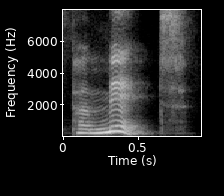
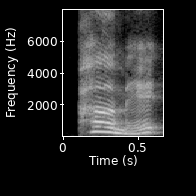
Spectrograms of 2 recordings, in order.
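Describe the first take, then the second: First: The stress is on the second syllable. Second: The stress is on the first syllable. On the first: "and the stress is on the mit" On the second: "so the stress is on the per"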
